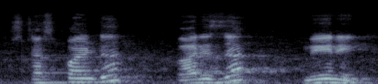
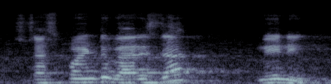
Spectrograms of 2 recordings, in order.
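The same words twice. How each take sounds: The two takes are said the same way.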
